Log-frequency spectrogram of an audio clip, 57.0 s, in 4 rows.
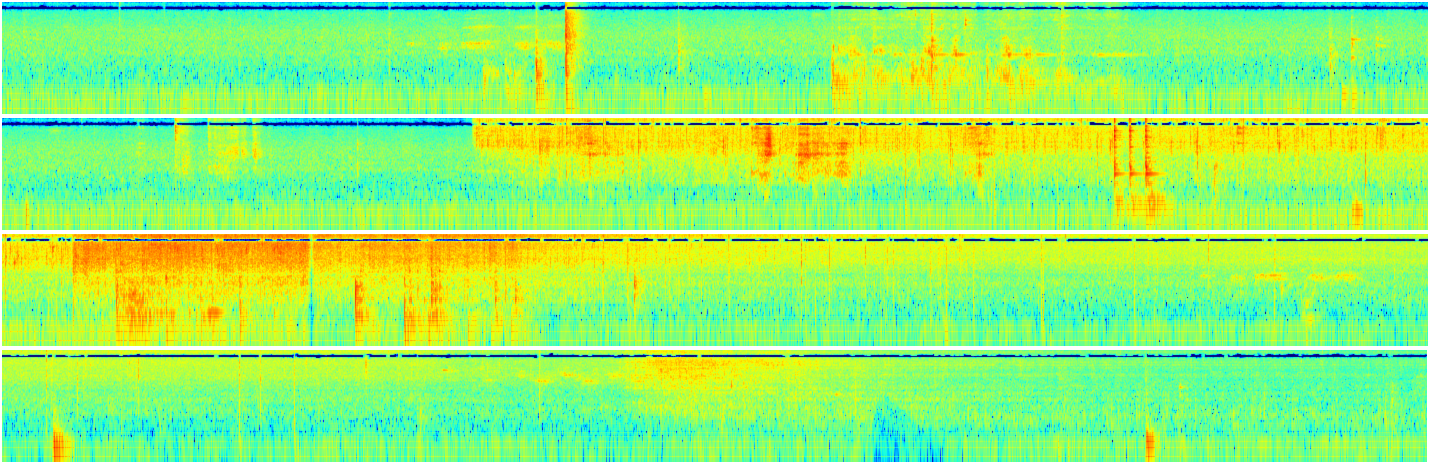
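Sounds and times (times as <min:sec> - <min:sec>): chilli and garlic sizzling in oil: 0:08.1 - 0:12.1, 0:15.8 - 0:17.4, 0:18.9 - 0:57.0.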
